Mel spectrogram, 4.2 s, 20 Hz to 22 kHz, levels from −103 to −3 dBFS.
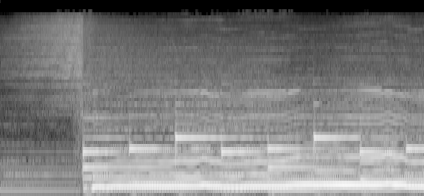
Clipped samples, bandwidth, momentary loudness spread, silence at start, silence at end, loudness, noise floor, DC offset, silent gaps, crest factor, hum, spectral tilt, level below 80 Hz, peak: under 0.1%; 15.5 kHz; 9 LU; 0 s; 0 s; -12 LUFS; -35 dBFS; under 0.1%; none; 10 dB; none; -6 dB/octave; -52 dBFS; -2 dBFS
